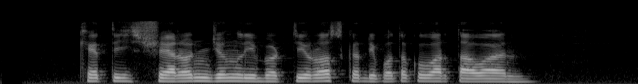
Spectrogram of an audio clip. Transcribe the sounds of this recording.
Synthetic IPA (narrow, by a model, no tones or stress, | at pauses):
kʰɛt̪iʃɛɾɔnd͡ʒɨŋlibərt̪irɔskɨrdipɔt̪ɔkəwart̪awan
